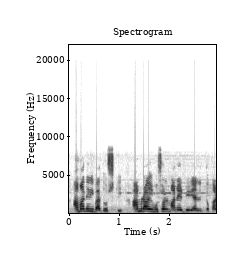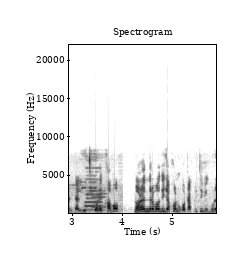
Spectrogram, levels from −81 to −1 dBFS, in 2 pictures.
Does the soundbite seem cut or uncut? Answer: cut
